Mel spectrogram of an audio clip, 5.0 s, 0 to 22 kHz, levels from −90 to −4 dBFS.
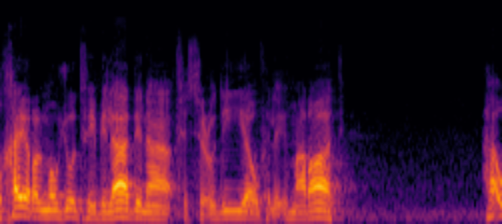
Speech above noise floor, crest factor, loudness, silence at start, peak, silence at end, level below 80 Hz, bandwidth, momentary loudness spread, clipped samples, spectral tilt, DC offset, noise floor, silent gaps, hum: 36 dB; 20 dB; -26 LUFS; 0 s; -6 dBFS; 0 s; -70 dBFS; 9.2 kHz; 16 LU; under 0.1%; -7.5 dB/octave; under 0.1%; -61 dBFS; none; none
